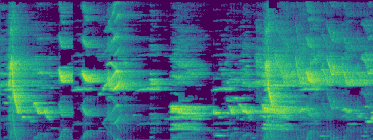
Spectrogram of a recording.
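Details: Ruddy-breasted seedeater, in a weedy green area: a busy run of high, quick chirps and slurred whistles, some notes sweeping down, with a long thin tone held near the top.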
